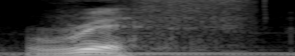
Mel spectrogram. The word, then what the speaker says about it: Ryf: Now, the fastest Ironman World Championship course record by a woman is Daniela Ryf. I believe that's how you pronounce her name. R-Y-F.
